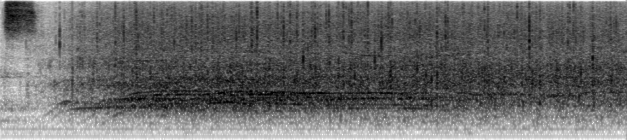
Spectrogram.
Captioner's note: graduates applaud and cheer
